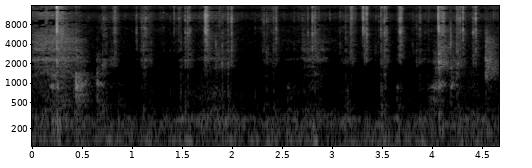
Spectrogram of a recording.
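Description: Long nails scratch and tap the surface of a solid, carved white bar of soap held in the hand. Soft, bright scratching and crinkly scraping run throughout, broken by a few sharper, clicky taps over a faint low hum.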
